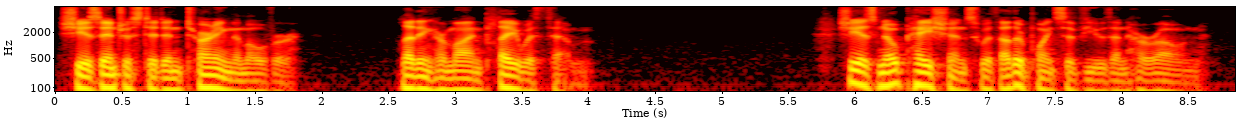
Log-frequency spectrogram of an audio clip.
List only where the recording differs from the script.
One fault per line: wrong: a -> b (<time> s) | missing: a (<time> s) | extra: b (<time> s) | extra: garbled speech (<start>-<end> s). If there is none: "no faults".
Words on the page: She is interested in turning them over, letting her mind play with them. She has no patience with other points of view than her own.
no faults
